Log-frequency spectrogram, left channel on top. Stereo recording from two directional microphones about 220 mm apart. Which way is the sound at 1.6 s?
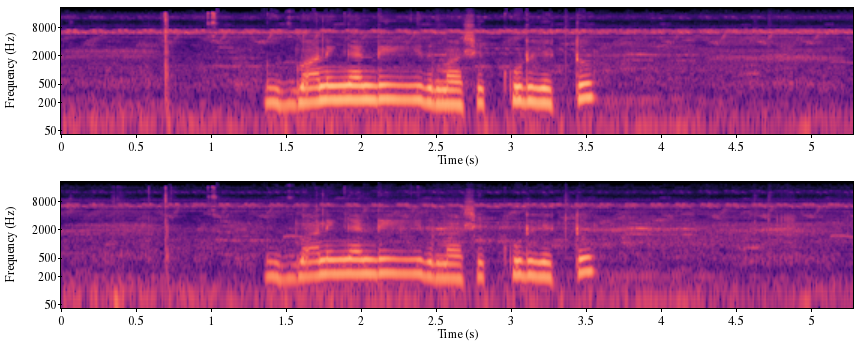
20° left (ahead or behind).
